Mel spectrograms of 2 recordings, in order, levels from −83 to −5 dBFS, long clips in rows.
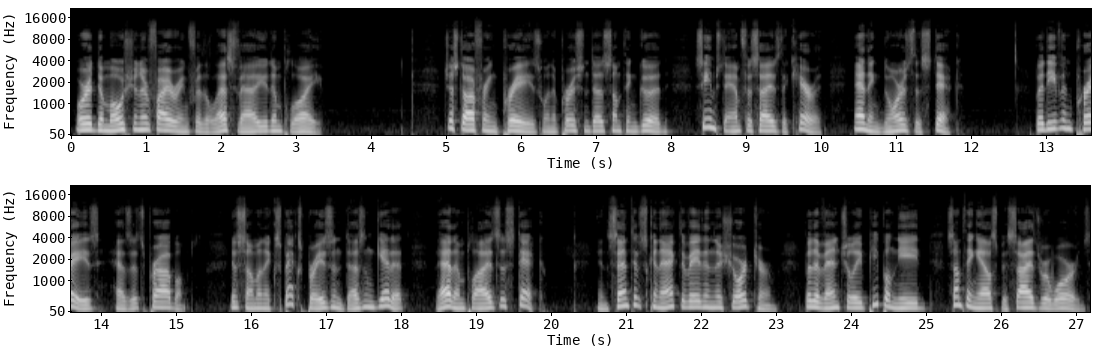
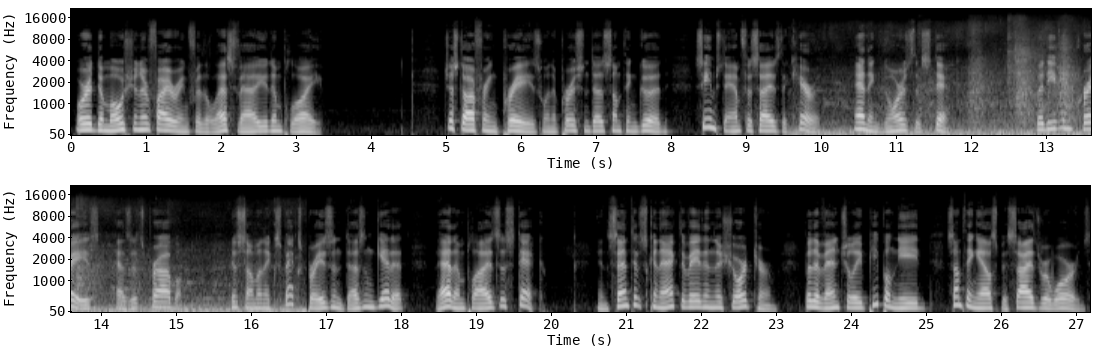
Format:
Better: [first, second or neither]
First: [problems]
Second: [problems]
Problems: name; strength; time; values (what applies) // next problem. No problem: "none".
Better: first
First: none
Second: footsteps; noticeable; from 9.5 to 17 s; peak 6 dB below the speech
